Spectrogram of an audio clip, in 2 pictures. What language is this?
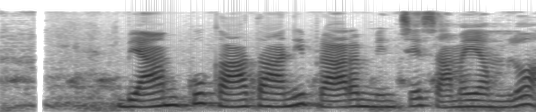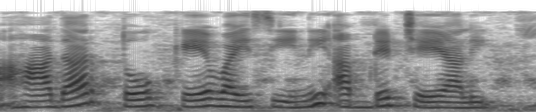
Telugu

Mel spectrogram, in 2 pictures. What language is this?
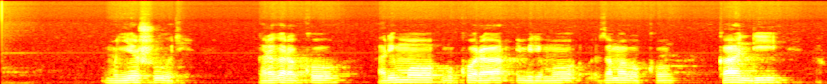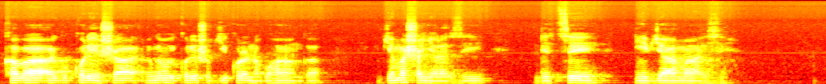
Kinyarwanda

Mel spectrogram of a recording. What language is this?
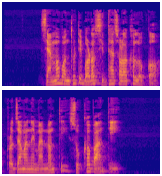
Odia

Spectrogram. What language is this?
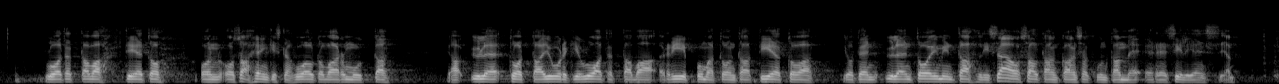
Finnish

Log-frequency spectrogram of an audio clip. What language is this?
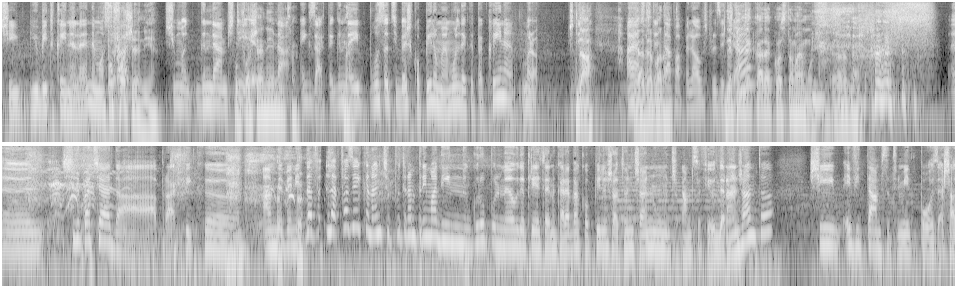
Romanian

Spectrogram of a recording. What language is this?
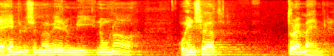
Icelandic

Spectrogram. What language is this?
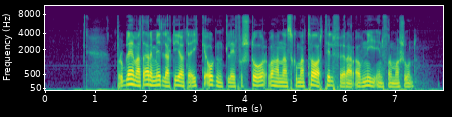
Norwegian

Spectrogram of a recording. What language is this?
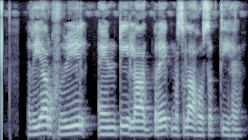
Urdu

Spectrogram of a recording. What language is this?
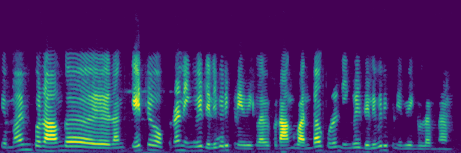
Tamil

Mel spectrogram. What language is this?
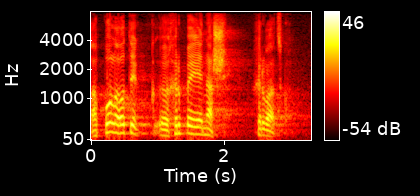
Croatian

